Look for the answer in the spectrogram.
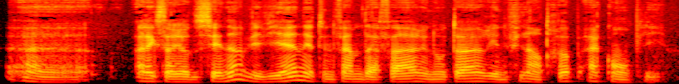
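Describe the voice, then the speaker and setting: A man giving a simultaneous interpretation of a formal parliamentary speech, measured, with hesitations and self-corrections. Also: on the low side, slightly rough, no room sound. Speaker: French interpreter of a Senate speech.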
